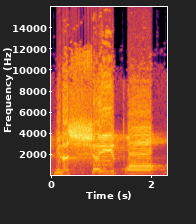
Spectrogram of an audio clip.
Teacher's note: اب طا کو زبان کا درمیان اوپر کے تالو سے چمٹ کر پڑھیں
